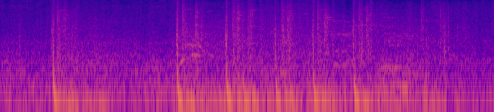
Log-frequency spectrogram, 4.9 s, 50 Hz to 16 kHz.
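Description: Helldivers 2 gunfire sounds as several sharp, separated shots, fairly faint and spaced irregularly over a low rumbling battlefield background.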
